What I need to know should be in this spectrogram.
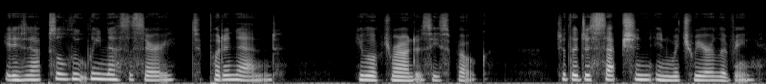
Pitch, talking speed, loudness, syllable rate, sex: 210 Hz, 155 wpm, -19 LUFS, 5.7 syllables/s, female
